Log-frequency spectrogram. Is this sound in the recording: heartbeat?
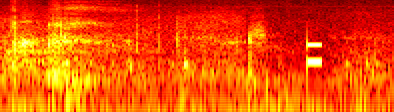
no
